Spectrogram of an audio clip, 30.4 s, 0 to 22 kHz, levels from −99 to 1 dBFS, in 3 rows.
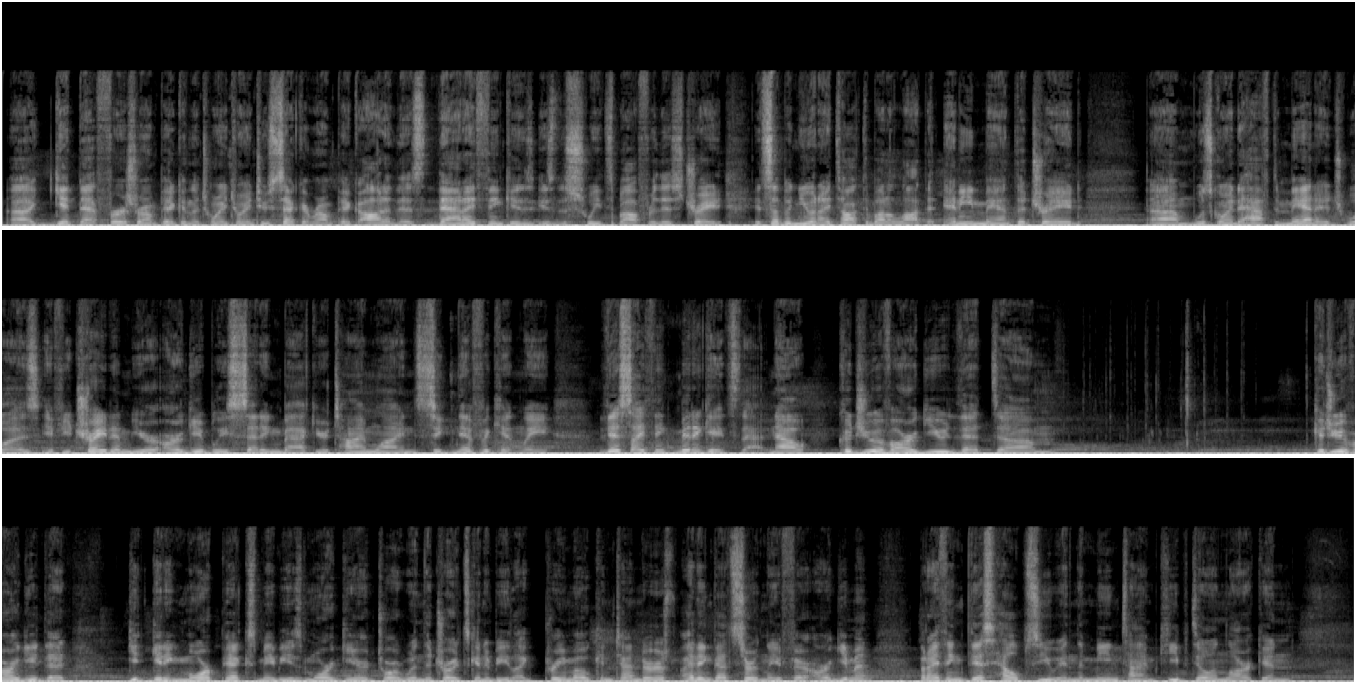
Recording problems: low rumble; noticeable; throughout; 20 dB below the speech
background chatter; faint; throughout; 2 voices, 25 dB below the speech

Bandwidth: 15 kHz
